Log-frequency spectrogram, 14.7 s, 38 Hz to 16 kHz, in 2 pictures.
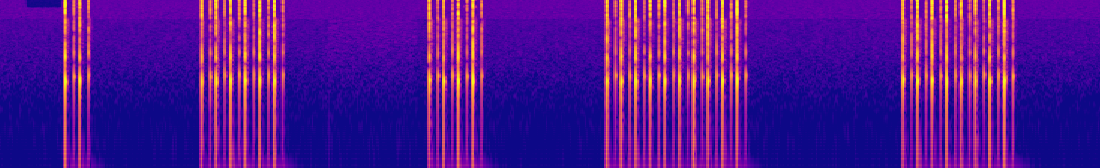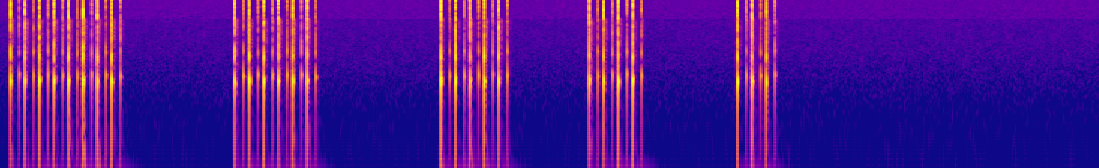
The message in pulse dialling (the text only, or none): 2 6 4 0 8 8 6 5 4 3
